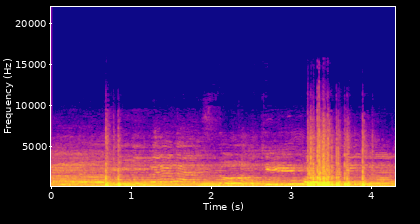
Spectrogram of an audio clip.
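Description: Fireworks going off over music: sharp aerial shell bangs a little under a second in, then a dense burst of crackling reports near the end.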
